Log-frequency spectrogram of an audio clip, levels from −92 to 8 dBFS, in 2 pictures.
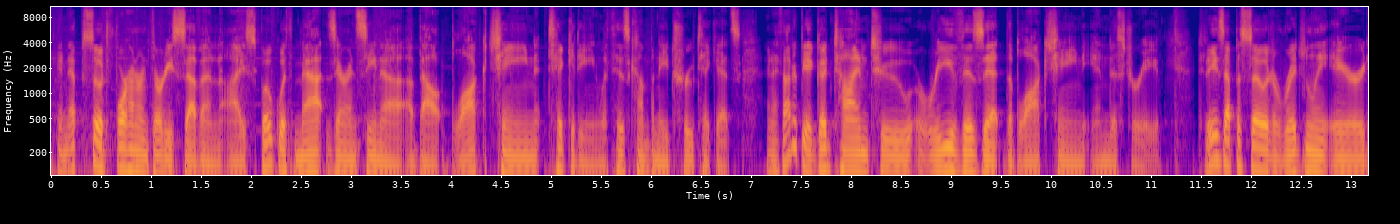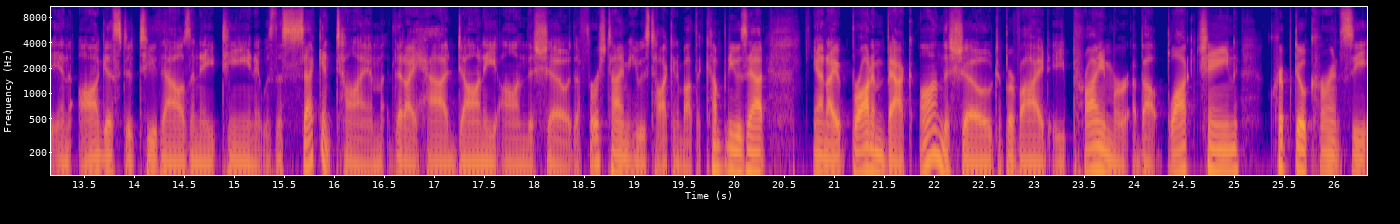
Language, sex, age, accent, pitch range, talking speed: English, male, 30-49, American, 80-100 Hz, 175 wpm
